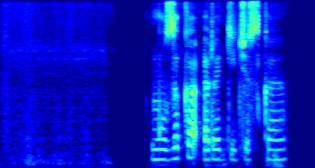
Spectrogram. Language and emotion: Russian, neutral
